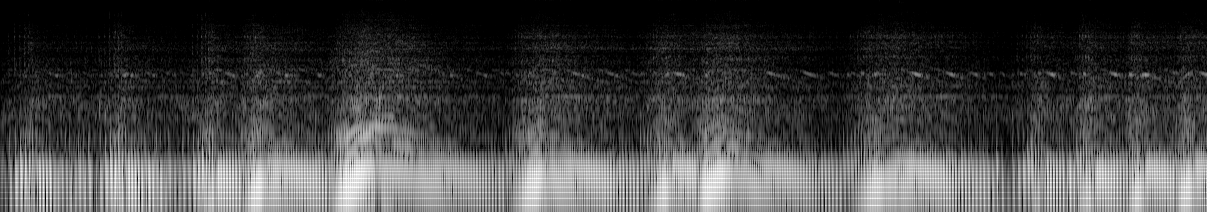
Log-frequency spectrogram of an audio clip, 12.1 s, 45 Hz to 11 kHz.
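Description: TVS Sport 110cc single-cylinder four-stroke engine heard at its exhaust silencer, running and blipped on the throttle over and over, about once a second, each rev rising and dropping back. The exhaust note is smooth and not loud.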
